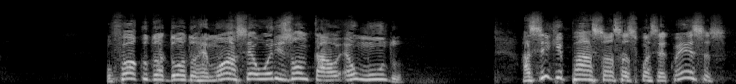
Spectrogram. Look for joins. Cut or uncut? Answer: uncut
